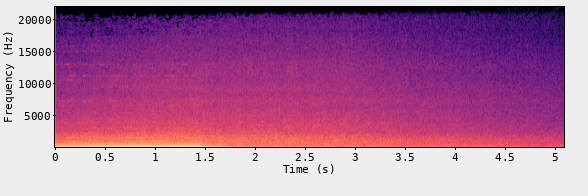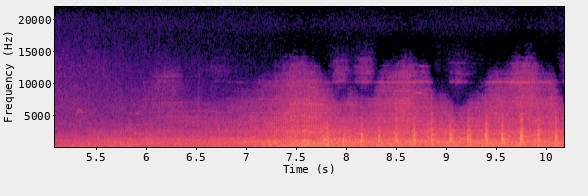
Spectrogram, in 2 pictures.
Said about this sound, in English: Why'd they bring those big earth movers here? I thought they were putting the road up on the ridge. No, they're not building a road. They're actually excavating the ridge.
